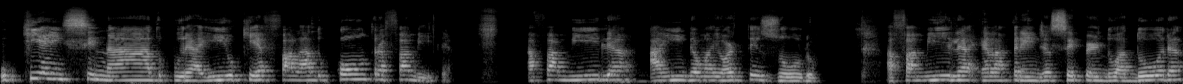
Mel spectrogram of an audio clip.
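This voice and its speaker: A woman speaks at a very slow pace and medium pitch, her intonation fairly even and her loudness very even. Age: 60s. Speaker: bishop and social project leader. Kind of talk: interview. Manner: impassioned, preacher-like.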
